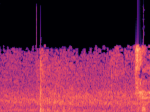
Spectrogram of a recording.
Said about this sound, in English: See if you can capture the sound of me chucking a Jack VHS on top of a bus stop.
